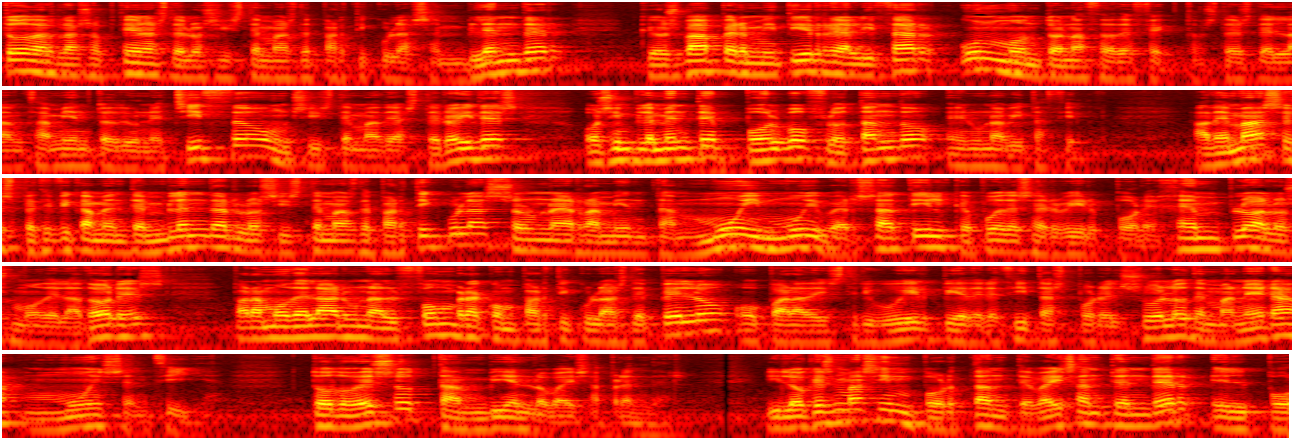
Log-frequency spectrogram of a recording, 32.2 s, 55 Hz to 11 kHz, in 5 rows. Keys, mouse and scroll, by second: 0.2 alt+middle click, 1.2 alt+middle click, 4.3 alt+a, 7.9 click, 8.4 scroll up 1, 14.5 alt+middle click, 17.7-18.0 scroll down 2, 18.8 alt+a, 19.1 alt+middle click, 19.5 scroll up 2, 21.0 click, 22.1 middle click, 22.3 alt+middle click, 22.7 scroll up 2, 23.0 f, 23.6 click, 23.7 middle click, 23.9 alt+middle click, 24.3 click, 24.5 click, 24.5 click, 24.7 click, 24.9 click, 25.3 click, 25.3 click, 25.5 click, 25.6 click, 25.7 middle click, 25.8 scroll up 4, 26.1 middle click, 26.3 alt+middle click, 27.8 middle click, 28.1 scroll down 3, 28.2 alt+middle click, 28.7 middle click, 29.0 scroll down 1, 29.1 alt+middle click, 29.7 click, 30.1 click, 30.2 click, 30.3 click, 30.4 click, 30.6 click, 30.7 click, 30.7 click, 31.0 alt+middle click, 31.9 middle click, 32.1 alt+middle click.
